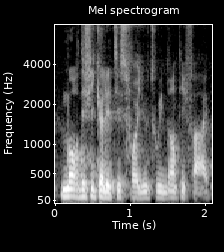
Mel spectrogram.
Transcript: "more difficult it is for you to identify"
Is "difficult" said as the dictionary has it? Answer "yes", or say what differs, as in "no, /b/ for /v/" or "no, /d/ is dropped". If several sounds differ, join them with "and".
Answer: no, /t/ is dropped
